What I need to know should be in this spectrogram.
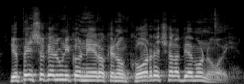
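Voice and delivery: ordinary delivery

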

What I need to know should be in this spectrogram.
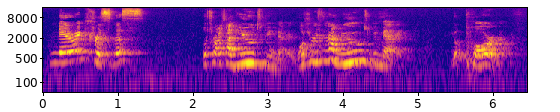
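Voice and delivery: mock the nephew's cheer; scornful Scrooge.

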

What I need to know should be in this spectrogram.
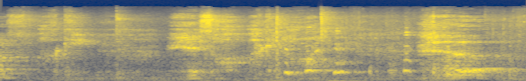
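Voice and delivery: breathless, pained and strained. Real, not acted. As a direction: squeeze it out through the burn. Suffering from the chili heat.

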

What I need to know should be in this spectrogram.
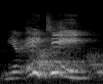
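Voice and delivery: shocked, loud outcry at the number; outraged surprise. Real, not acted. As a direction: exclaim the count in disbelief. Outraged at wood count.

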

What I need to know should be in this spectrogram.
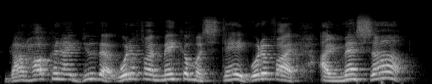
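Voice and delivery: a hint of a nervous new believer begging God; retold worry. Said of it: "I would say that all the time".

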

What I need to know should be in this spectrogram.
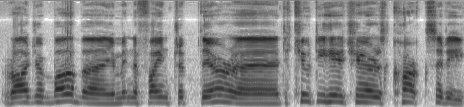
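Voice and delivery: usual speaking voice

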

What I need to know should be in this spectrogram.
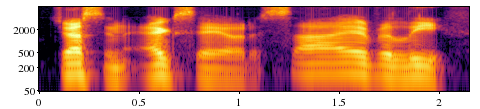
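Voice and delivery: ordinary delivery

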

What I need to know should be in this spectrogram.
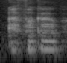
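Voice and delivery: breathy whisper of confession; whispered admission. Real, not acted. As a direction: drop to a whisper, ashamed. Self-critical confession, whispered.

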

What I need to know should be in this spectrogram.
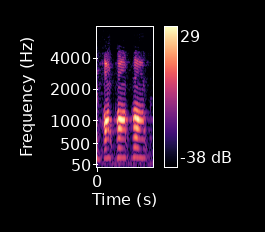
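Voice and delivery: loud honking goose calls; goose honks. Acted. Reading to a child, loud goose honks. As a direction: honk it out like a noisy goose. Geese honking in picture book.

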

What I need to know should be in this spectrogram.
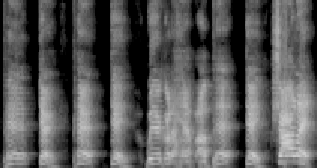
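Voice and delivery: very high, very loud, breathless yelling; excited hollering. A narrator's reading. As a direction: holler it to every kid in the room. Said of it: "I hollered".

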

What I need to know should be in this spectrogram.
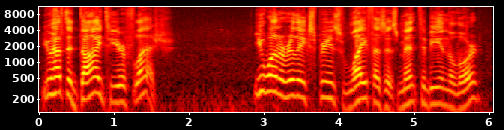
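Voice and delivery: ordinary delivery

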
